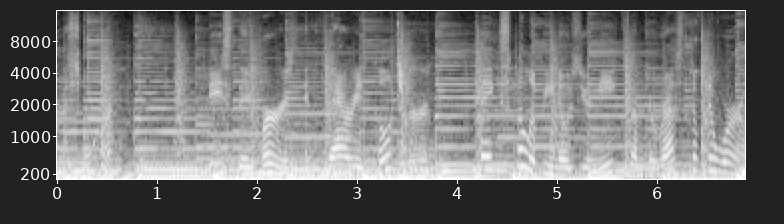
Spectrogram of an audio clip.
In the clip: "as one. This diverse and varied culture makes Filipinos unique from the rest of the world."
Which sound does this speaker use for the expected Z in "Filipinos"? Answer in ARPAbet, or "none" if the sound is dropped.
Z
